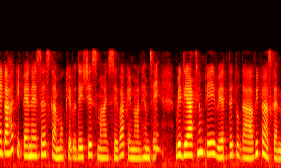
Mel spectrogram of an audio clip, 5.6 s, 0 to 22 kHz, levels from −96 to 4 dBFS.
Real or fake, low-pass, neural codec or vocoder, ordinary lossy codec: fake; 7.2 kHz; codec, 24 kHz, 0.9 kbps, WavTokenizer, small release; Opus, 64 kbps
